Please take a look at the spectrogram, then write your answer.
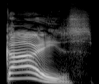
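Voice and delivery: high, bright call of joy; happy cry. A narrator's reading. McQueen to his friends, happily crying out. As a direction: shout it out happily. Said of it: "McQueen cried happily".

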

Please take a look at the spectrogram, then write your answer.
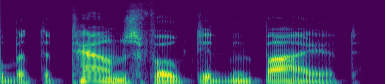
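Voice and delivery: ordinary delivery

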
